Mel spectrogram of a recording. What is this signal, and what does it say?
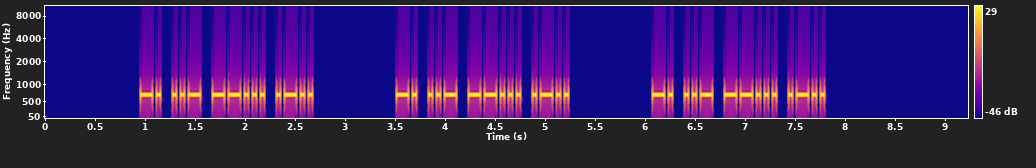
Morse code, heard as a keyed tone, about 30 wpm, 700 Hz. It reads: NU7L NU7L NU7L
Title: USA Call Signs - 4 Characters - Repeated 3x - 30wpm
